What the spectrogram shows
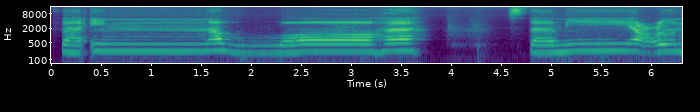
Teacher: نون مشدد ہے، مشدد نون پر غنہ کیا جاتا ہے، تو اس نون مشدد پر ہم غنہ کریں گے اور لفظ اللہ کی لام موٹی اور پر پڑی جائے گی، کیونکہ اس کے پیچھے والے حرف یعنی کہ نون پر زبر آ رہی ہے۔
